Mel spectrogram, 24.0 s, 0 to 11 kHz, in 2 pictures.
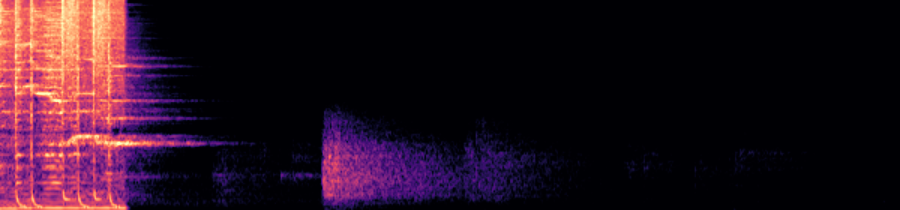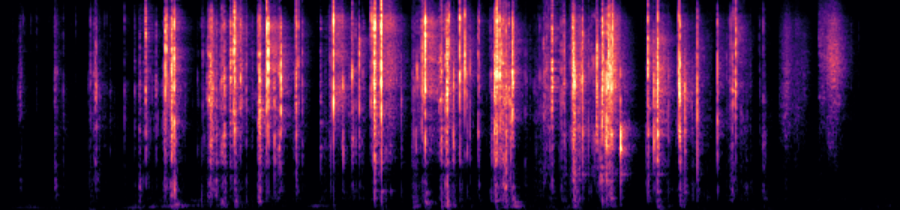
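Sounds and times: plastic bottle crinkling and crackling: 0:12.2 - 0:22.6.

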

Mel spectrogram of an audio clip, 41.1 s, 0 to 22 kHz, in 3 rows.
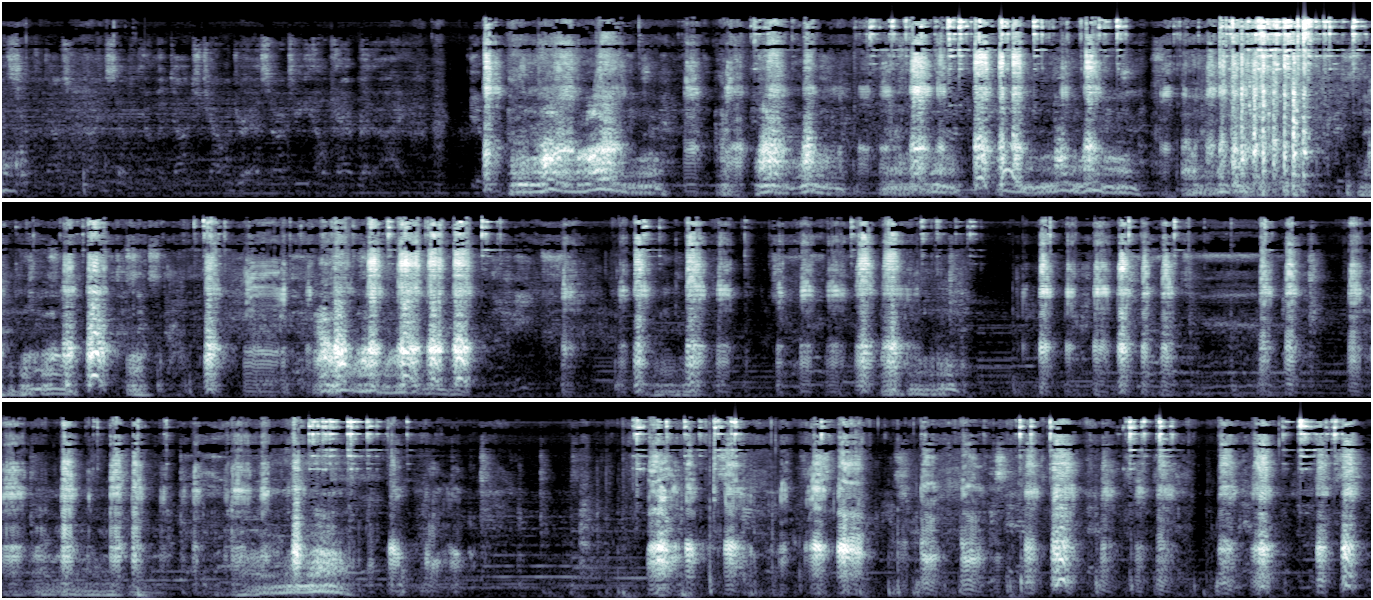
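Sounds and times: dog play-growling: 0:00.0 - 0:01.4, 0:04.1 - 0:41.0
dog chewing rubber toy: 0:15.7 - 0:18.4, 0:23.9 - 0:25.4, 0:33.1 - 0:41.0.

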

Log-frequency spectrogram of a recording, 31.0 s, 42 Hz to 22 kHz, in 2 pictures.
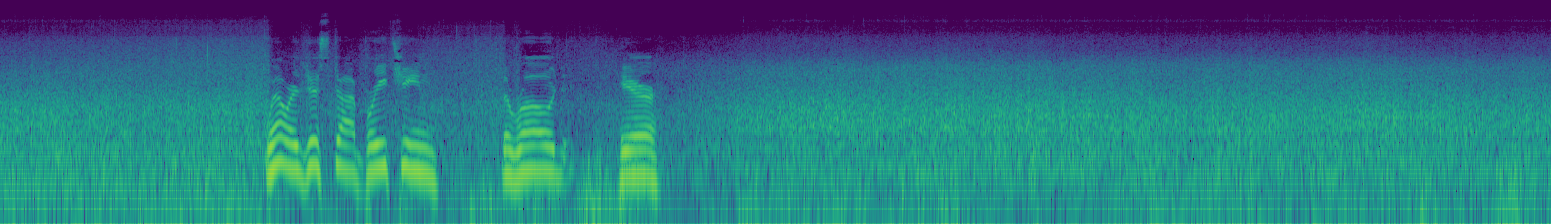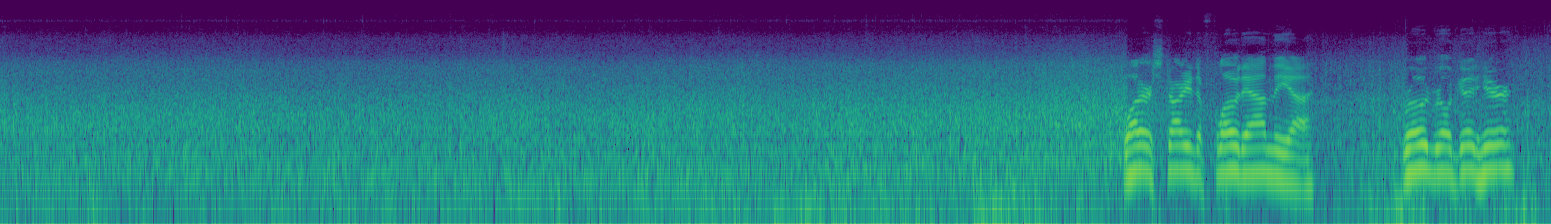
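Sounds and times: muddy water rushing: 0:00.0 - 0:31.0.

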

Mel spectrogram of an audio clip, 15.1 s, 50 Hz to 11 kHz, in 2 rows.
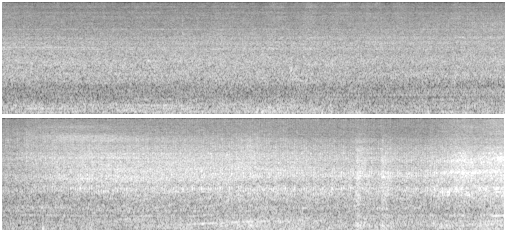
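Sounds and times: electric tram running past: 0:00.0 - 0:15.0
cars idling: 0:07.2 - 0:15.0.

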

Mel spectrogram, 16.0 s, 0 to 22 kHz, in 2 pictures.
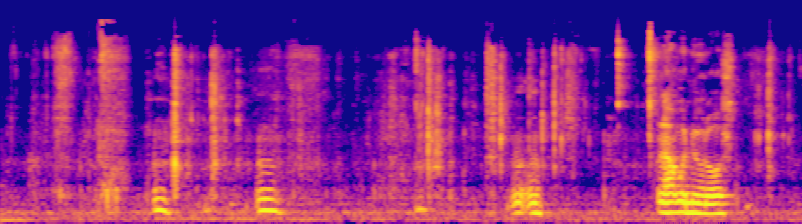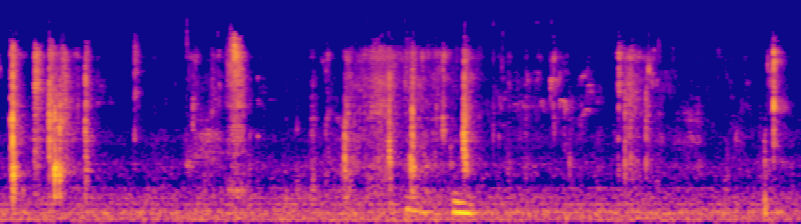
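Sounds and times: person chewing food: 0:07.4 - 0:16.0.

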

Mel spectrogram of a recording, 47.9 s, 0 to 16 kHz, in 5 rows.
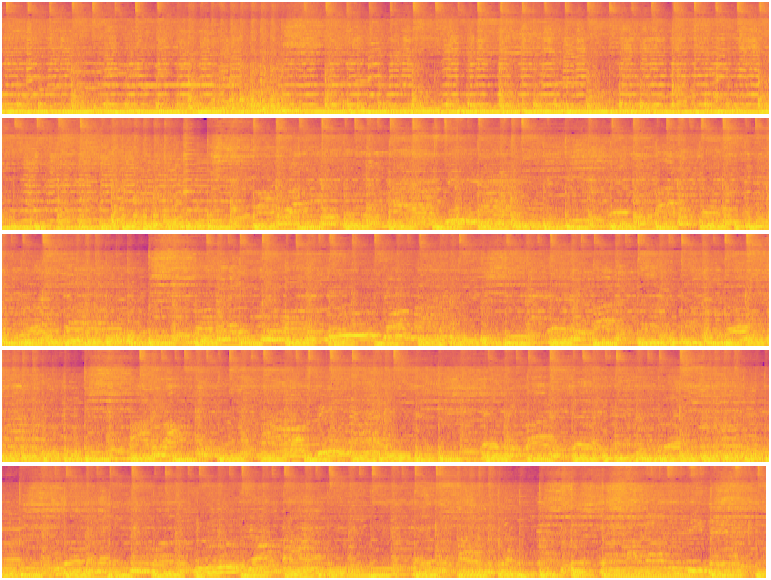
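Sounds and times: trumpets: 0:00.0 - 0:12.7
drum kit steady beat: 0:00.0 - 0:47.9
sung vocals: 0:10.9 - 0:47.9.

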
